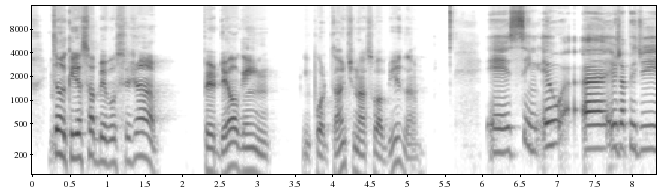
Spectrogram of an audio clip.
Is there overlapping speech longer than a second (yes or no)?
no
